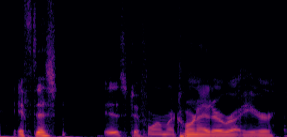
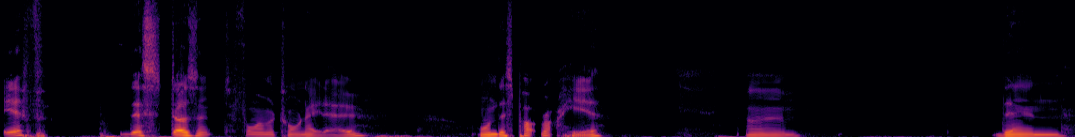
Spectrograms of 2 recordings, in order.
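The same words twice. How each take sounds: First: Said in the usual way. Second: Put-on louder, light Australian accent. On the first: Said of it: "I don't know why I keep talking". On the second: Warning viewers of a possible tornado, light Australian accent. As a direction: slip into a slightly put-on Australian accent, loudly. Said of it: "I keep talking in an Australian accent".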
